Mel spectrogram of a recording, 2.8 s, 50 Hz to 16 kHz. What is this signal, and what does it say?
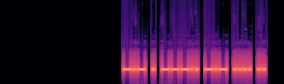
Morse code, heard as a keyed tone, about 50 wpm, 700 Hz. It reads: KE8KHI
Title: USA Call Signs Repeated 2x 50wpm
